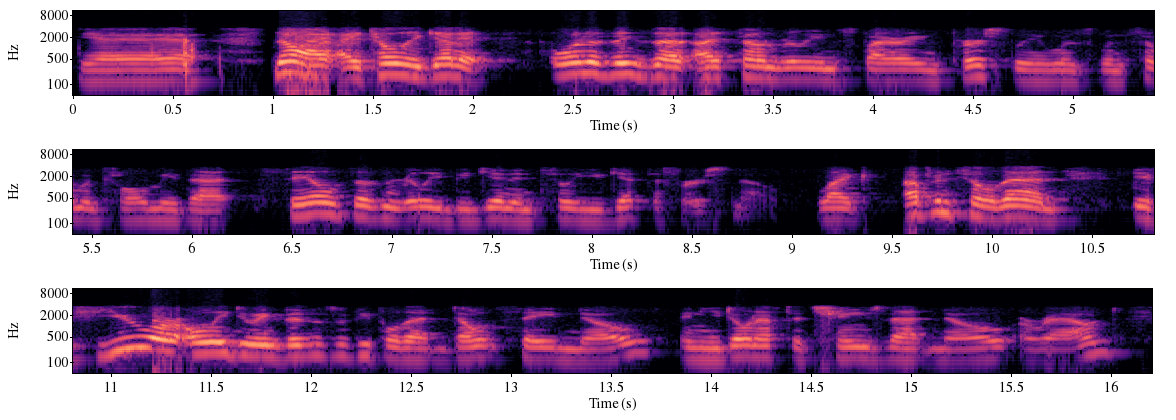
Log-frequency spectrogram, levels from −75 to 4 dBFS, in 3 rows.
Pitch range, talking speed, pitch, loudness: 130-170 Hz, 220 wpm, 145 Hz, -20 LUFS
